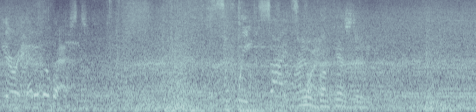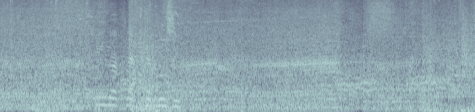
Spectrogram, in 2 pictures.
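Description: Tyres screech as a car slides through corners.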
